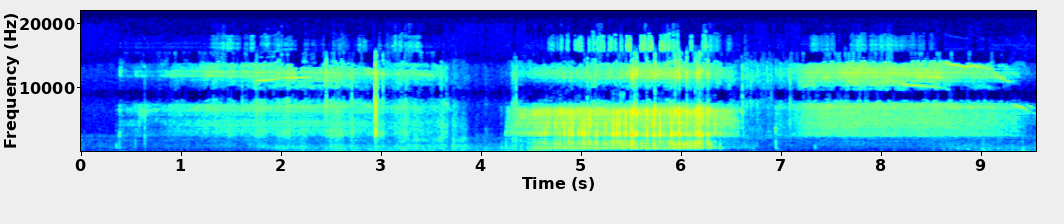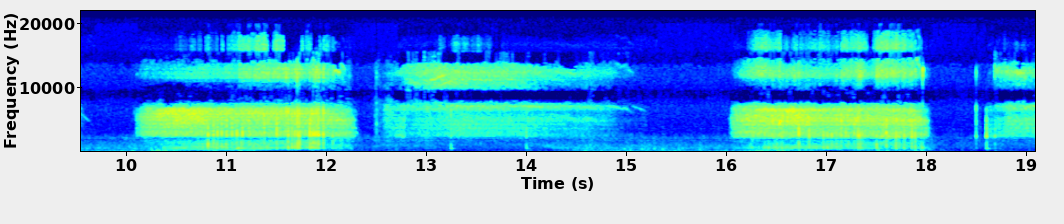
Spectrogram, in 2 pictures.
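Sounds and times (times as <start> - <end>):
dog breathing: 0.4 - 15.2, 16.0 - 19.0
dog snoring: 4.2 - 6.6, 7.2 - 15.2, 16.0 - 19.0.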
